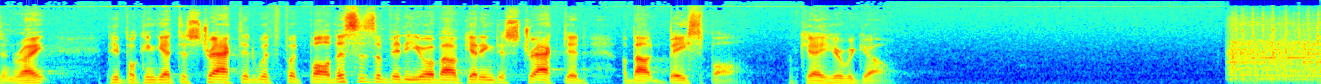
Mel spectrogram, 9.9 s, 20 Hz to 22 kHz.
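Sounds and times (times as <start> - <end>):
speech: 0.0 - 6.8
leaf blower engine running: 9.2 - 9.9.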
